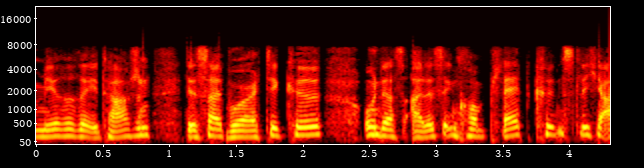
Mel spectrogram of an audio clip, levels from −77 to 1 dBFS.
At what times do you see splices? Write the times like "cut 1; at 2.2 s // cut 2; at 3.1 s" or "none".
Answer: cut 1; at 1.4 s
